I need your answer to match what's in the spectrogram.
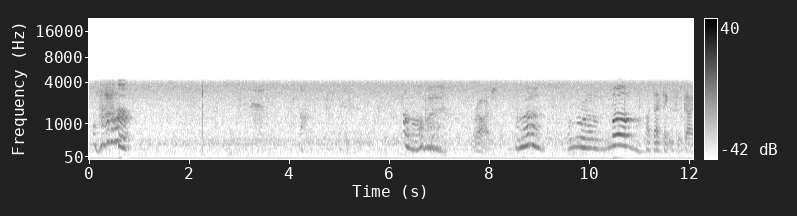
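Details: Woman with dopa-responsive dystonia during an attack affecting face, neck, jaw, tongue, arms, hands and upper torso, with speech badly affected; attacks last minutes up to 7-8 minutes. Finding: dysarthric vocalization during a dystonic spasm.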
